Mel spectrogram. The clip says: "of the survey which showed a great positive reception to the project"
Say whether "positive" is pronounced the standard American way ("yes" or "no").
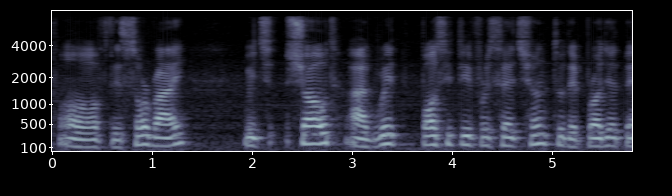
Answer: no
